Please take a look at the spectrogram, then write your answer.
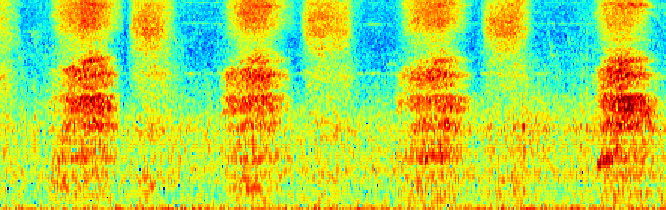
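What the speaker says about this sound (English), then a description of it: "Deep inhale, exhale." Deep yogic breathing during a beginners' Kundalini yoga class, slow, even cycles of airy inhales and exhales, about six breaths, close and fairly loud with no talking.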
